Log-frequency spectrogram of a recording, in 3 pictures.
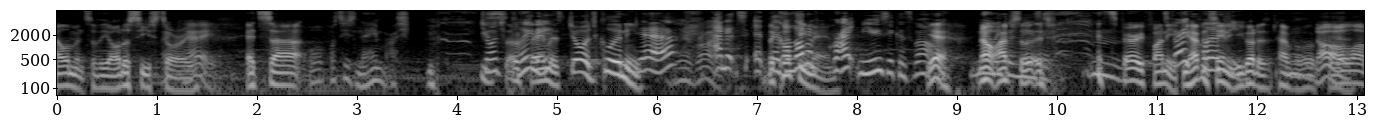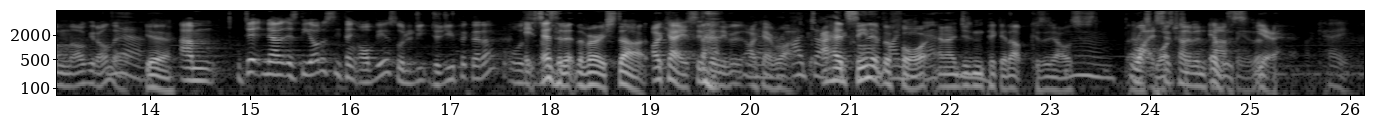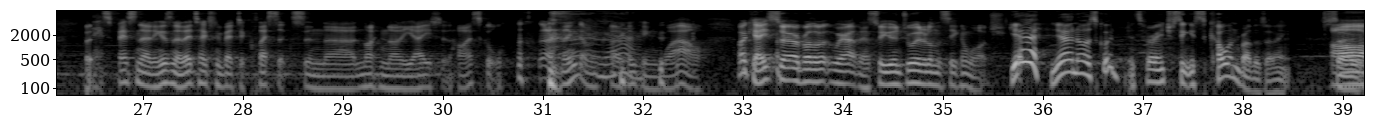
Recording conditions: busy venue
